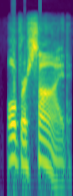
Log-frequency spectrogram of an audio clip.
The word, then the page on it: overside: American English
